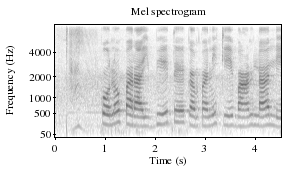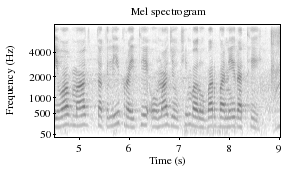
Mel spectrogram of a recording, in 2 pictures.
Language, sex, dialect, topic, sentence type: Chhattisgarhi, female, Western/Budati/Khatahi, banking, statement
